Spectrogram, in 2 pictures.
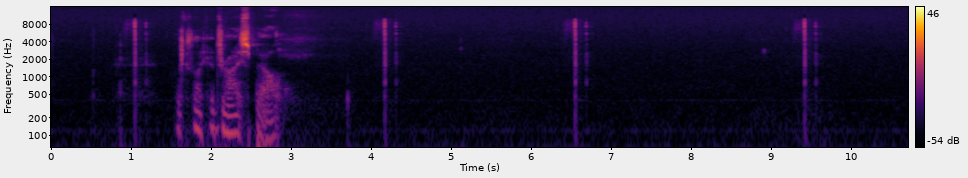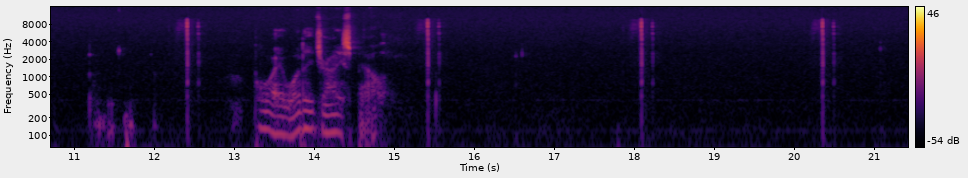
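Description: A playing card flips over with a short, crisp click, again and again at an even pace.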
